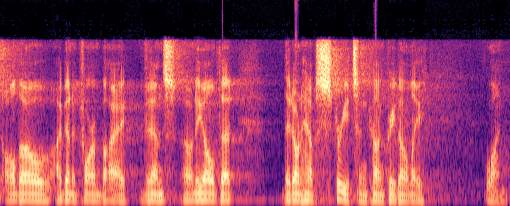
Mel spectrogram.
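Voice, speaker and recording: An actor playing a bumbling, chatty local radio news anchor who reads bulletins in a halting, folksy way with rambling asides. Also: male voice, lowish voice, dark tone, big-room sound, dull audio. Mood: wry, rambling. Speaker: radio news and weather reader.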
